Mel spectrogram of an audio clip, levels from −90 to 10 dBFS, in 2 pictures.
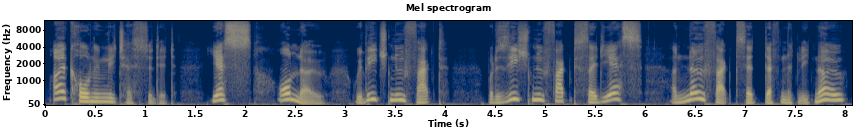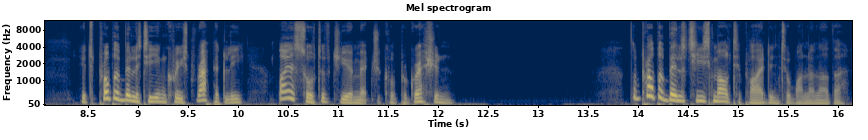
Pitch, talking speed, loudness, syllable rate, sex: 160 Hz, 150 wpm, -21 LUFS, 5.9 syllables/s, male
